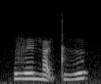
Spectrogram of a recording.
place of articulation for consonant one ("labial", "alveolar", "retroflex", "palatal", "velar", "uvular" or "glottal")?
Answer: labial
